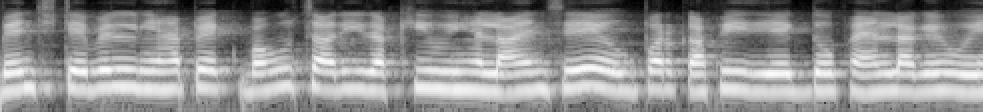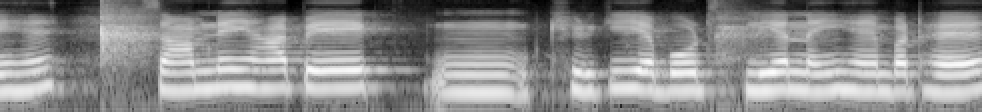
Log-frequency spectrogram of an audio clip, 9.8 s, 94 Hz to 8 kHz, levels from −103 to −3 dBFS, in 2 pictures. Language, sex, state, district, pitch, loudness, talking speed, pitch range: Hindi, female, Bihar, Patna, 230 Hz, -14 LUFS, 185 wpm, 220-245 Hz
